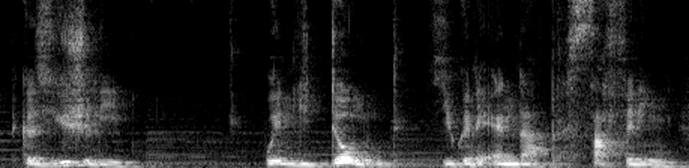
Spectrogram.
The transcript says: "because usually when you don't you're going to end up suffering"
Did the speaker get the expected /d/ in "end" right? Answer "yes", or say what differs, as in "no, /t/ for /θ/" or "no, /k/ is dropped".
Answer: yes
